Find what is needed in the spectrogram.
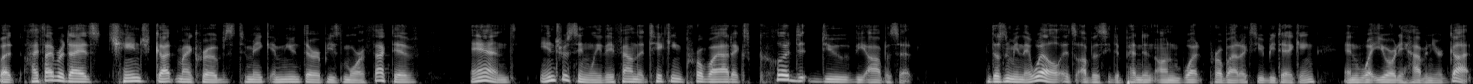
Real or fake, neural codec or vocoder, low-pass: fake; codec, 16 kHz, 4.8 kbps, FACodec; 7.2 kHz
